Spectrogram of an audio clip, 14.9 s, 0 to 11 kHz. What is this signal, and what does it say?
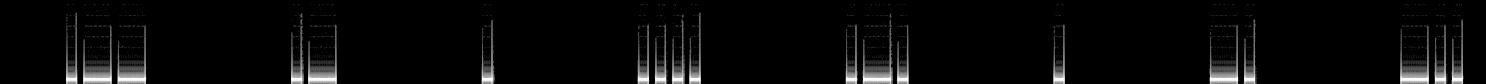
Morse code, heard as a keyed tone, about 14 wpm, spaced as for 5 wpm, 680 Hz. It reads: WAEHREND
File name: Morsekurs / Witze / Witz 05 Dezember 2023 25 F70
